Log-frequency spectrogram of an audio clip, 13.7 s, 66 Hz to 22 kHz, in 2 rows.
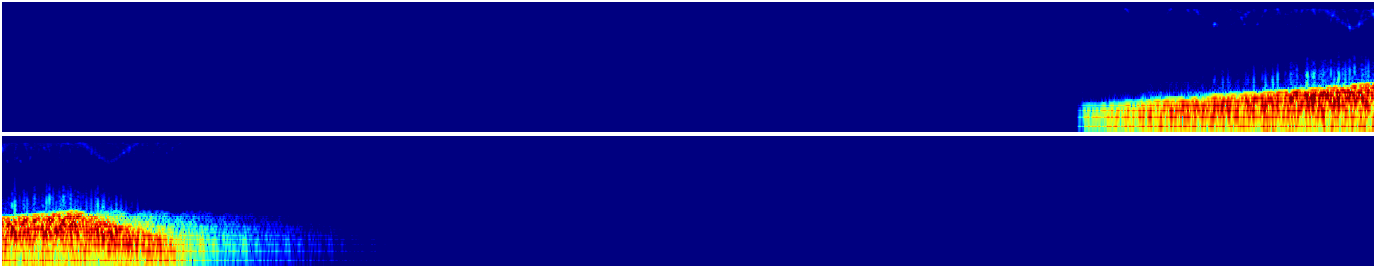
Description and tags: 140 bpm ATTACK LOOP 1 ELEMENT 9 mastererd 16 bit
140bpm, beat, drumloop, techno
